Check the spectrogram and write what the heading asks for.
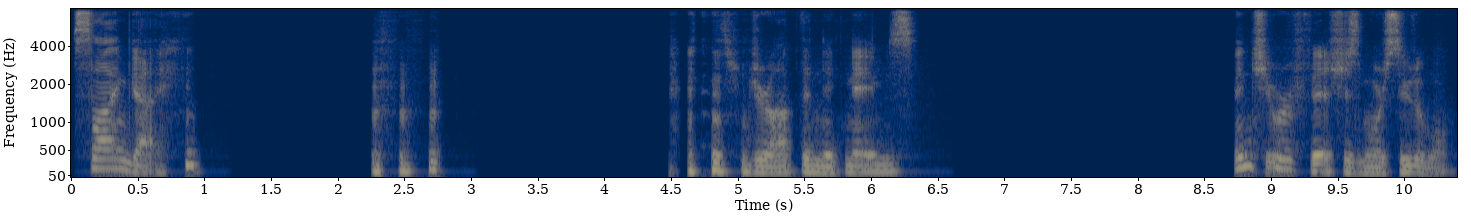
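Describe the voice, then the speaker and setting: A gaming streamer works through a story quest in casual, chatty let's-play commentary, reading the game's dialogue aloud and murmuring short reactions between lines. His medium-pitched, gravelly voice has a sing-song lilt, and he talks extremely slowly with frequent pauses.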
